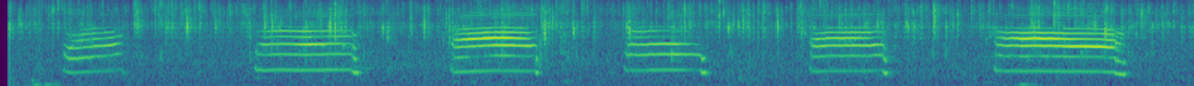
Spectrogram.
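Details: Kitten, described as starting to act cute and affectionate, giving six clear, harmonic, slightly falling meows spaced about a second apart, each lasting around half a second, with faint running water in the background.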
